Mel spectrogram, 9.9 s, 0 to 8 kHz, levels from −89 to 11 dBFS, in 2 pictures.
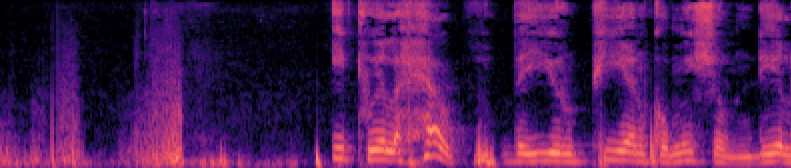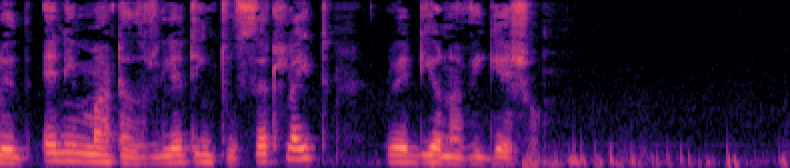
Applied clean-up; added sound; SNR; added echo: none; none; none; none.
